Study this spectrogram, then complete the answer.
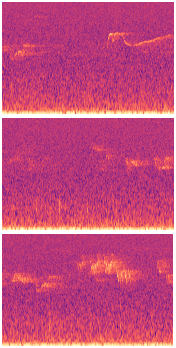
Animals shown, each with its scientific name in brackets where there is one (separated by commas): Eastern Wood-Pewee (Contopus virens), Red-eyed Vireo (Vireo olivaceus), Mourning Warbler (Geothlypis philadelphia), Scarlet Tanager (Piranga olivacea)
